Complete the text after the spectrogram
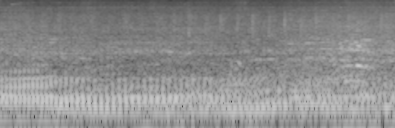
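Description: A motorbike engine hums past.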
